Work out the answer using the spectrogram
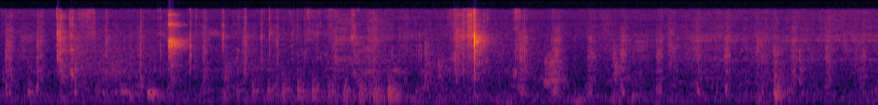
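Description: A person biting into and chewing slices of crisp raw orange bell pepper, with scattered crunches and one sharp, loud crunch about six seconds in.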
